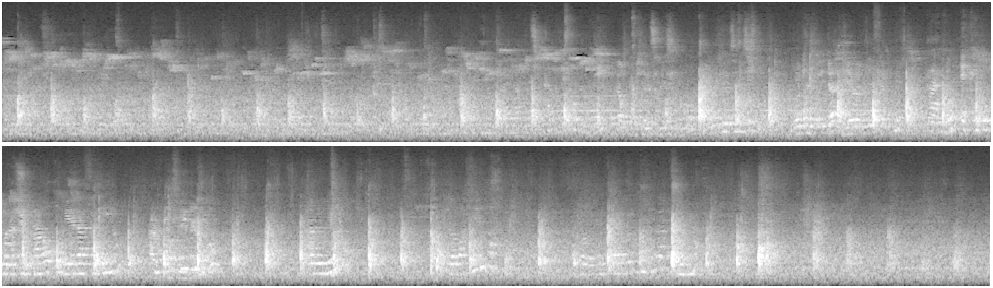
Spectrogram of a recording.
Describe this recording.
a woman in heels walks below my balcony
city, field-recording, people, walking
